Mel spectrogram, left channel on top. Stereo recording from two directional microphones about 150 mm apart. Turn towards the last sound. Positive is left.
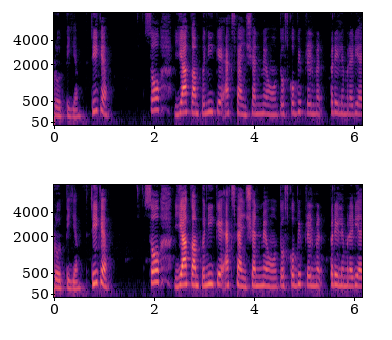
turn(degrees=-50)  # may be behind; listen again after turning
